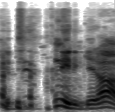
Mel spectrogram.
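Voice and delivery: very high, panicked, stretched and drawn out. Retelling a companion panicking on a plane: imitating someone panicking. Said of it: "she started over panicking".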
